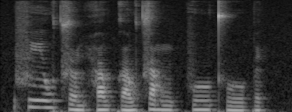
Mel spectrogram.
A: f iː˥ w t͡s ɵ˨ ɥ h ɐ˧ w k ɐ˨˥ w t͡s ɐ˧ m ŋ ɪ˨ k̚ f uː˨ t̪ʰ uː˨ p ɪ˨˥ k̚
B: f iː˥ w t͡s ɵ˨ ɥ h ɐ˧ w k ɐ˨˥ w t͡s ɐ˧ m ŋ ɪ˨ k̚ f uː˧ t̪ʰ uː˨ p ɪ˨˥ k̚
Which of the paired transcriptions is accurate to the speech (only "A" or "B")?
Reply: B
